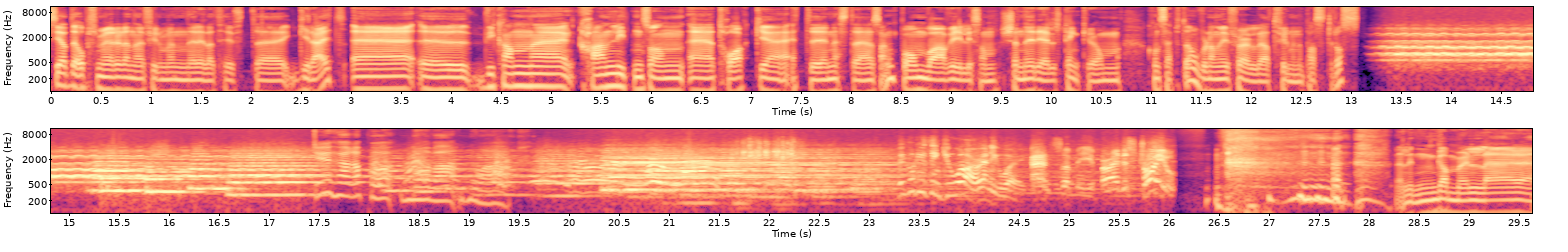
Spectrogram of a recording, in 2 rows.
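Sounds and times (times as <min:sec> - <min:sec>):
speech: 0:00.0 - 0:13.2, 0:23.5 - 0:29.6
sustained droning synth chords of a podcast intro jingle: 0:13.2 - 0:25.4
voices speaking dramatic lines: 0:17.4 - 0:22.5, 0:23.2 - 0:26.1
person laughing: 0:26.4 - 0:28.1.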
